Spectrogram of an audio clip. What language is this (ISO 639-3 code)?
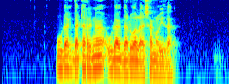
eus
